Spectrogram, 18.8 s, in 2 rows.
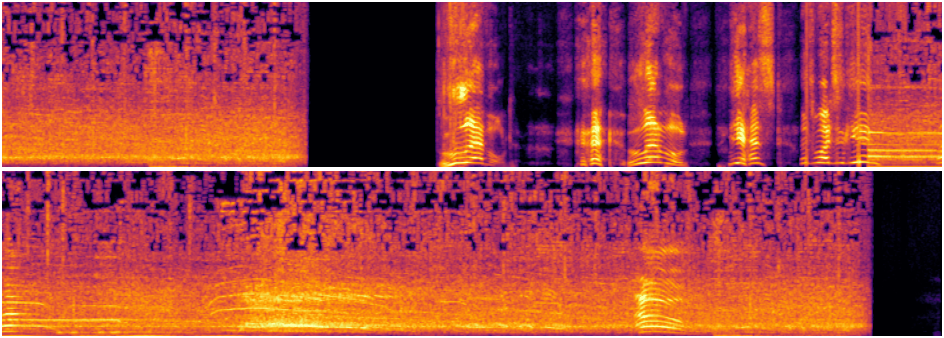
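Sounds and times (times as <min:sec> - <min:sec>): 
crowd cheering: 0:00.0 - 0:03.1, 0:08.6 - 0:18.2
speech: 0:04.4 - 0:05.2, 0:05.8 - 0:10.5.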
